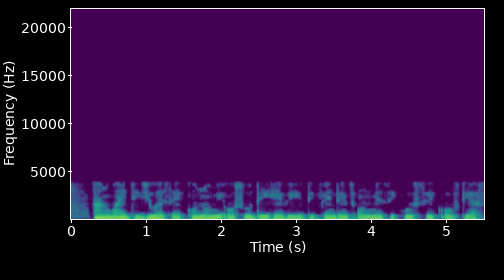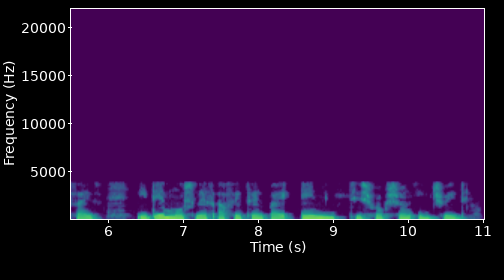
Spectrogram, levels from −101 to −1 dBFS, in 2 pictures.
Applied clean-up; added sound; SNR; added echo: none; none; none; none.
